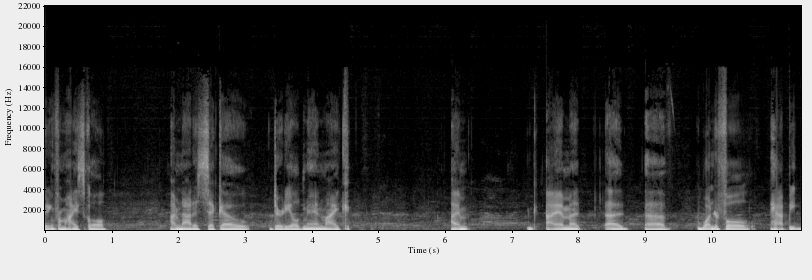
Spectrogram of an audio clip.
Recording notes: podcasts live from Café Anyway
